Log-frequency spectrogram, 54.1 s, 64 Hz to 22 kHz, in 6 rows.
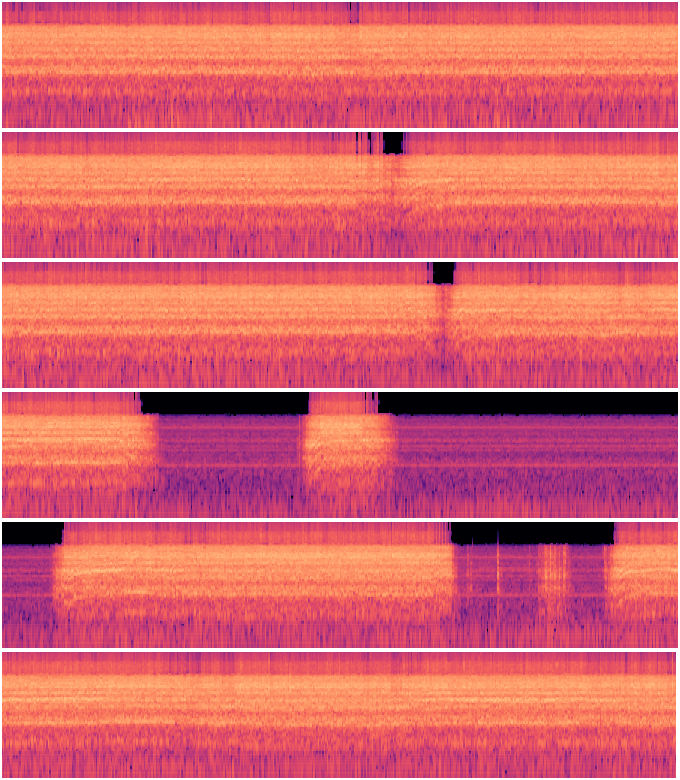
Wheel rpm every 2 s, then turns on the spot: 230, 230, 220, 230, 230, 230, 220, 170, 230, 230, 230, 210, 180, 210, 100, 60, 30, 0, 80, 210, 190, 20, 150, 220, 210, 210, 210.
42-44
